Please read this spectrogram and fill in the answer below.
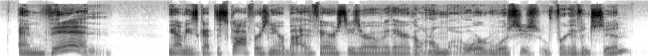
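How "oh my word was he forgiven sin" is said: put-on scoffing American Southern accent, exclaimed. Retelling a Bible scene, voicing the scoffing Pharisees in a Southern voice. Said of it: "a southern voice".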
